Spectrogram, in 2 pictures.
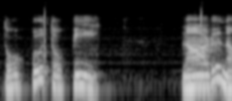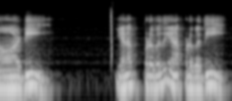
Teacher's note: இந்த ஊ sound ஈயா convert ஆகும் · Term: குற்றியலுகரம்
